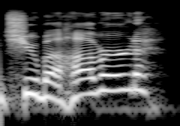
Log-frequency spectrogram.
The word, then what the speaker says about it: Chuba Hubbard: I've been all over this guy to the point that I've been lectured on the pronunciation of his name. Give me Chuba Hubbard. Correctly nailed it there.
